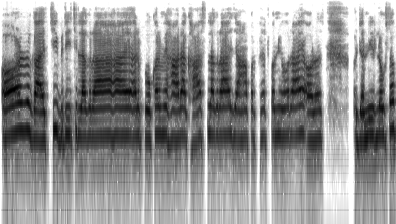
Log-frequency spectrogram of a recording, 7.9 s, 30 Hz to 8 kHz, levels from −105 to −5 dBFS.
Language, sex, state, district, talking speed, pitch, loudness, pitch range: Hindi, female, Bihar, Sitamarhi, 180 wpm, 270 Hz, -15 LUFS, 255-275 Hz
